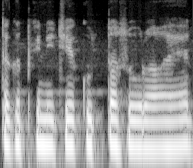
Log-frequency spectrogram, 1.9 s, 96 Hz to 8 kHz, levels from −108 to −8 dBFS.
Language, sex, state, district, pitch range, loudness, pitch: Hindi, male, Uttar Pradesh, Shamli, 165-175 Hz, -16 LUFS, 170 Hz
